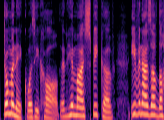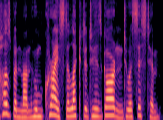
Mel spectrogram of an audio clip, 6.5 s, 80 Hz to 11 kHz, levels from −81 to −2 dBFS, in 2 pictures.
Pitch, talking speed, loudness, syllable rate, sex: 205 Hz, 210 wpm, -21 LUFS, 5.4 syllables/s, female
